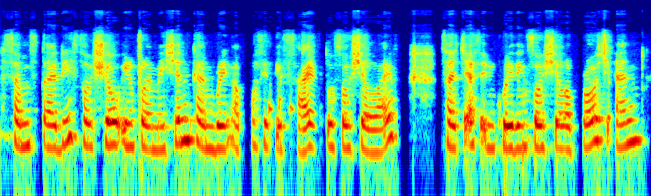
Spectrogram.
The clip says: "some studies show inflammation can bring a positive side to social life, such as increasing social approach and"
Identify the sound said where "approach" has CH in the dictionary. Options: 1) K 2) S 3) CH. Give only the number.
3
